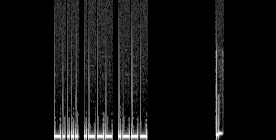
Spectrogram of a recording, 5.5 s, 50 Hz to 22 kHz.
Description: Morse code, heard as a keyed tone, about 28 wpm, 700 Hz. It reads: 6JJ
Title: Three Challenging Letter-Number Combinations 28wpm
